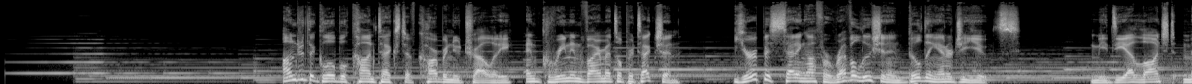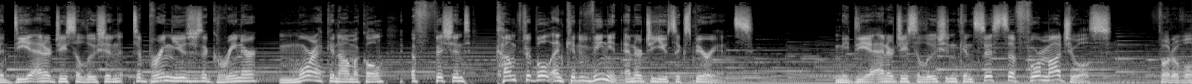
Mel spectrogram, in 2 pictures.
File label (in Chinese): 外籍 活力 时尚 轻松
